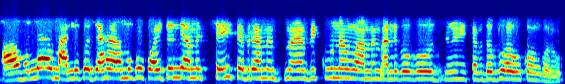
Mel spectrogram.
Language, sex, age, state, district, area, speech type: Odia, female, 30-45, Odisha, Ganjam, urban, conversation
